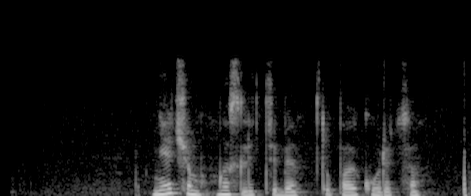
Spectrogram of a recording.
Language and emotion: Russian, neutral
